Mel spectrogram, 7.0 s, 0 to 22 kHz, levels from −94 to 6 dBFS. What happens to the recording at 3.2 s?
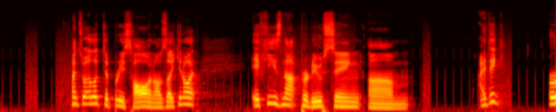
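At 3.2 s the speech carries Wi-Fi interference, which runs through the whole clip rather than starting there. A nearby Wi-Fi radio's beacon, sent every 102.4 ms, is rectified by the audio circuit, giving a steady ticking about ten times a second, sitting roughly 35 dB below the speech. On a spectrogram it shows as thin vertical broadband lines spaced evenly about 0.1 s apart. On the waveform it appears as small regular spikes.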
